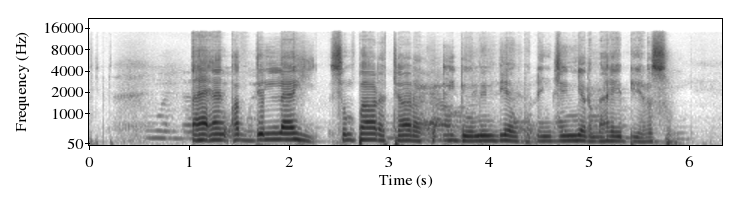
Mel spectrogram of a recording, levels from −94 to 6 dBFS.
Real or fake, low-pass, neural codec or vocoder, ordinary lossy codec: fake; 14.4 kHz; codec, 32 kHz, 1.9 kbps, SNAC; none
